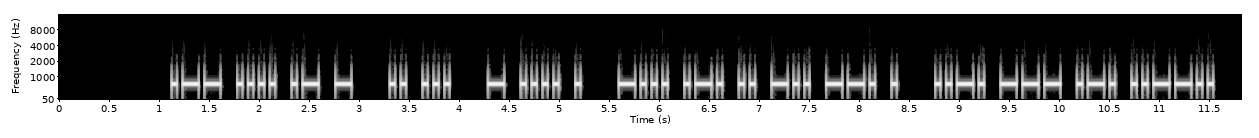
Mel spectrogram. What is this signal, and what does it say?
Morse code, heard as a keyed tone, about 22 wpm, 700 Hz. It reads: WHAT IS THE BRIDGE FOR?
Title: Sentences from Top 1200 Words 22wpm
